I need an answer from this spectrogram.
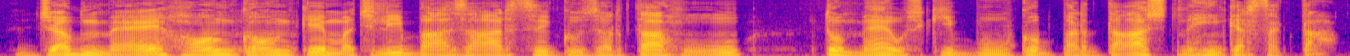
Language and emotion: Urdu, disgusted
